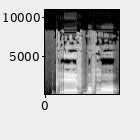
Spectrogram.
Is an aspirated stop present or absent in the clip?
present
